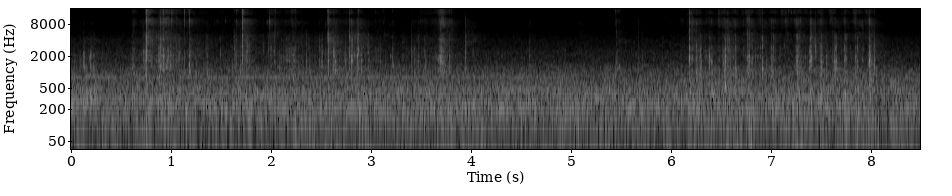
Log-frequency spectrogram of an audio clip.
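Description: Crunchy imo kenpi (fried candied sweet-potato sticks) being chewed, with a plastic snack bag crinkling as a hand reaches in for more. The crackles come in short clusters, several times over.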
